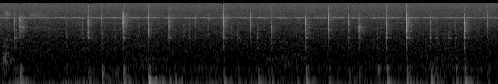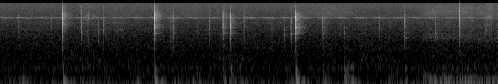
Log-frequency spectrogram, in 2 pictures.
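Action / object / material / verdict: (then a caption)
tap / graphite composite tennis racket frame / graphite composite / none. A graphite composite tennis racket decorated with rhinestones lies flat while long fingernails tap and lightly scratch its hollow composite frame and throat. The result is a scattered stream of quick, bright clicks with faint scratching between them, over a low steady hum and a thin, high constant whine.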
